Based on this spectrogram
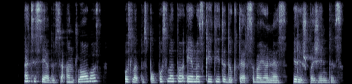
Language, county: Lithuanian, Telšiai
